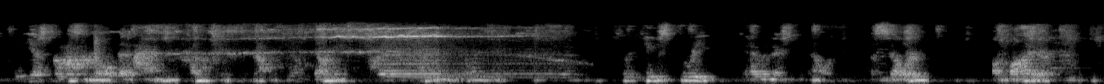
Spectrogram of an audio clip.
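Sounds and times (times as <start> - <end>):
high-pitched whine: 0.0 - 7.0
background music: 0.9 - 6.1.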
